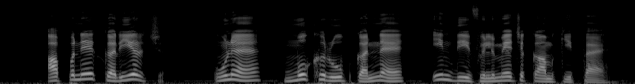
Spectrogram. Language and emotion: Dogri, neutral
